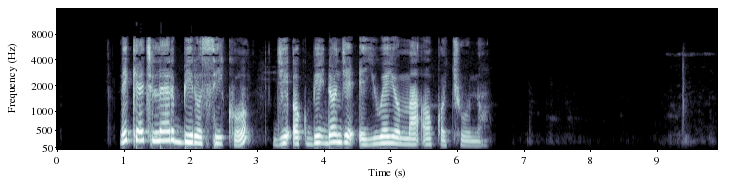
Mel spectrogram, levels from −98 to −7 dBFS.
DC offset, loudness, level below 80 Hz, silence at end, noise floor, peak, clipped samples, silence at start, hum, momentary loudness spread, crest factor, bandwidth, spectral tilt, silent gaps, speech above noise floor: under 0.1%; -14 LUFS; -58 dBFS; 3.55 s; under -90 dBFS; 0 dBFS; under 0.1%; 0.95 s; none; 14 LU; 16 dB; 7.8 kHz; -5.5 dB/octave; none; over 76 dB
